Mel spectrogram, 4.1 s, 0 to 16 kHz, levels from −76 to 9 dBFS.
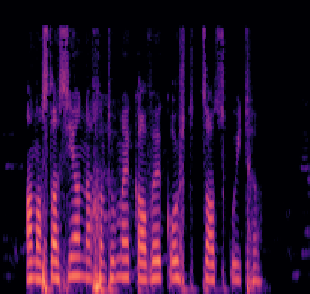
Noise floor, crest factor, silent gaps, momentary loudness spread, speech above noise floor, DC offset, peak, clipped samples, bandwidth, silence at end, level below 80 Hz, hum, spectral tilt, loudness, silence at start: -62 dBFS; 18 dB; none; 12 LU; 44 dB; under 0.1%; -2 dBFS; under 0.1%; 11.5 kHz; 0.65 s; -34 dBFS; none; -6.5 dB/octave; -19 LUFS; 0.35 s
